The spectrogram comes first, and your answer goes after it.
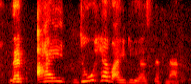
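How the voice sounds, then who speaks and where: A woman speaks at a fairly slow pace, her pitch swinging very widely. Noticeable background noise runs underneath. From Tanzania. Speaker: author and speaker. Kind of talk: interview. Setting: livestream.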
